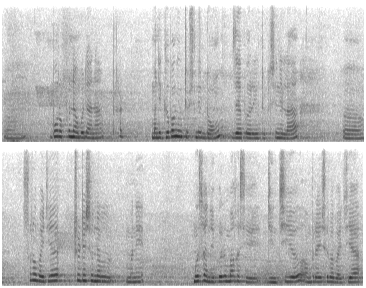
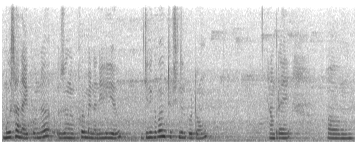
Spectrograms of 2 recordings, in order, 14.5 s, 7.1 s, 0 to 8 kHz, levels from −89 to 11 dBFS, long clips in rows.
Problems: low volume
